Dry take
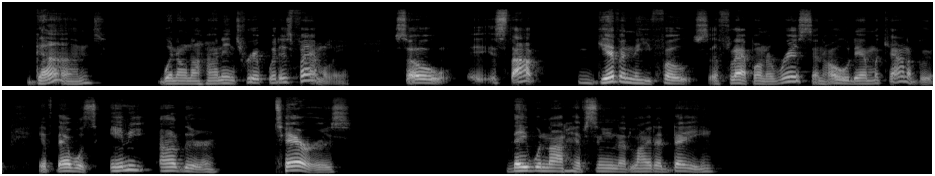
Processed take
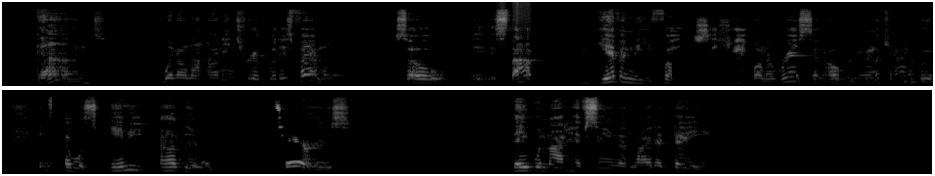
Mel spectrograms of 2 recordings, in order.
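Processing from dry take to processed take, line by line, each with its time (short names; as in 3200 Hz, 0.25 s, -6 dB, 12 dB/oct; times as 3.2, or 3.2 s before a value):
2.02–2.96 HPF 620 Hz 6 dB/oct
4.93–5.94 block floating point 5-bit
6.69–7.5 EQ curve 120 Hz 0 dB, 260 Hz -6 dB, 400 Hz -24 dB, 640 Hz -29 dB, 1300 Hz -22 dB, 2400 Hz +8 dB, 8000 Hz +1 dB, 11000 Hz -20 dB
8.36–9.95 negative-ratio compressor -34 dBFS, ratio -0.5
11.25–12.32 formant sharpening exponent 3
14.6–15.43 tilt +1.5 dB/oct
whole clip: differentiator; comb 5.6 ms, depth 94%; de-hum 318.6 Hz, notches 20; gain -5 dB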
